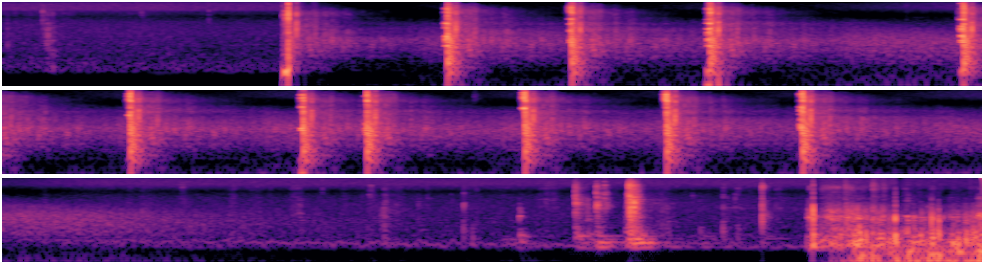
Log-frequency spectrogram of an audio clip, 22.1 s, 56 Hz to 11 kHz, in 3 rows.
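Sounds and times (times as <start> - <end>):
handgun shots: 3.3 - 5.8, 7.2 - 7.6, 9.6 - 10.4, 11.2 - 11.7, 13.3 - 13.8.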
